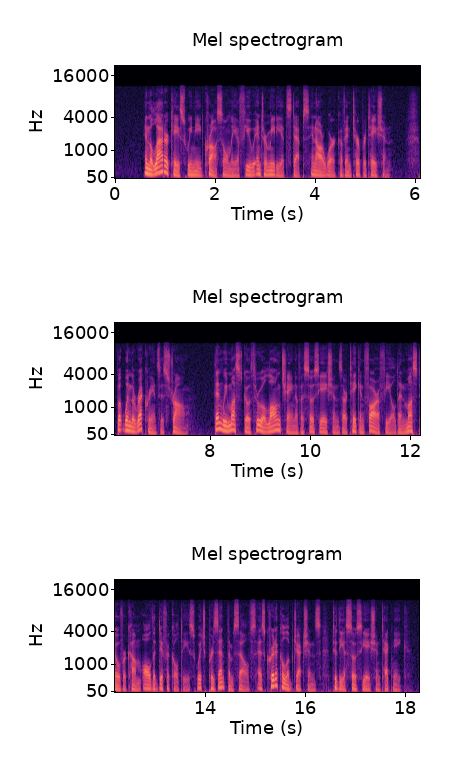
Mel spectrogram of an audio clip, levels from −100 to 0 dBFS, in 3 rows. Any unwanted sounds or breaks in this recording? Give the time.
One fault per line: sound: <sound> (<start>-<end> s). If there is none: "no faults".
no faults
